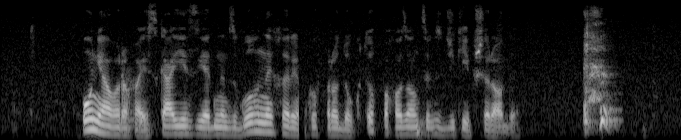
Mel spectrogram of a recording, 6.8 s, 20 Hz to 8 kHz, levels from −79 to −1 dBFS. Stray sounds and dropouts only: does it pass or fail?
fail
